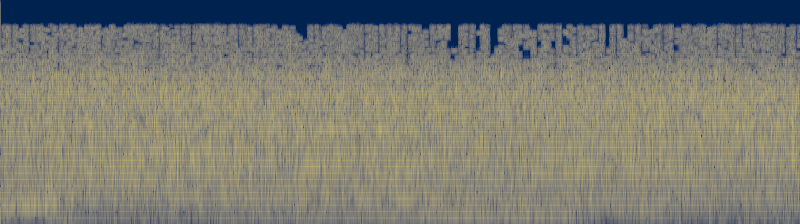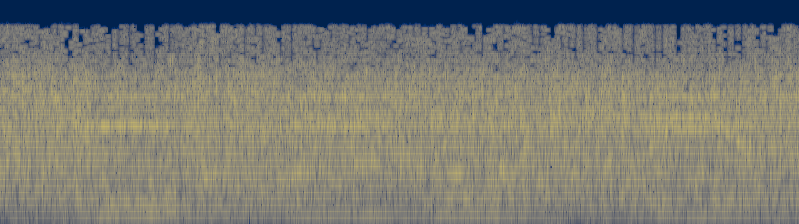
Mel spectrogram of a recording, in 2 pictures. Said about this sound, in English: Let's give the Lord a clap offering right now.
